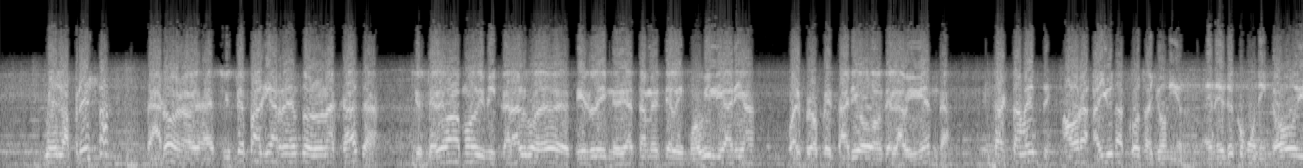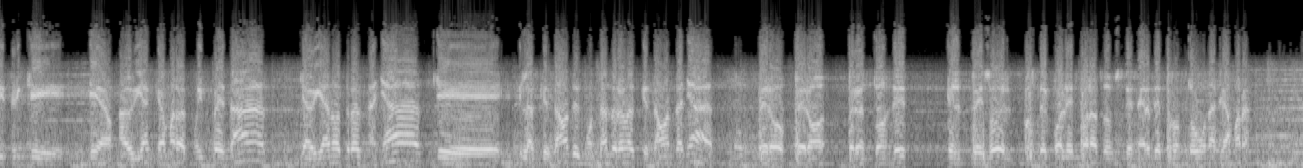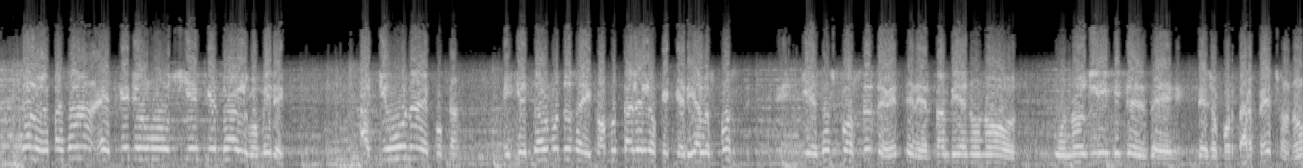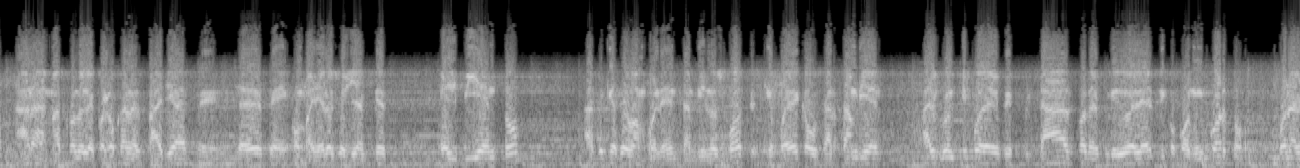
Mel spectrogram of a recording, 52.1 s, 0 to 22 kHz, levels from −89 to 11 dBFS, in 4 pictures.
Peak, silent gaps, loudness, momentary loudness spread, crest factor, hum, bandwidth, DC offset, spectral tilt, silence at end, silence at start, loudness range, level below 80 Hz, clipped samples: 0 dBFS; none; -7 LUFS; 6 LU; 8 dB; none; 14 kHz; 0.6%; -3.5 dB/octave; 0 s; 0 s; 2 LU; -30 dBFS; 0.5%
